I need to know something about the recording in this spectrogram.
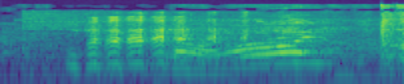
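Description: A person's drawn-out vocal cry, wavering at first, dipping and then rising in pitch, with a sharp click near the end.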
